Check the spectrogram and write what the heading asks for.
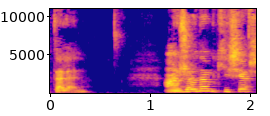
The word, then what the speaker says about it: Talan: elle décrit d'un supportable Talan ou talent ça s'écritait à l A n on va dire Talan un jeune homme qui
